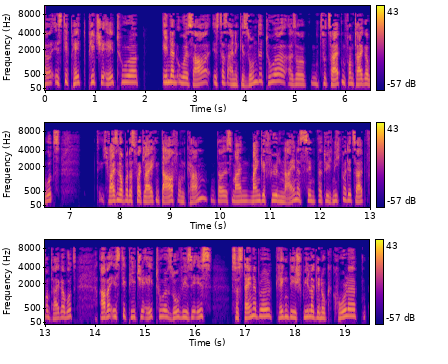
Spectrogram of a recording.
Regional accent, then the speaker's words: Austria; ich bin Österreicher

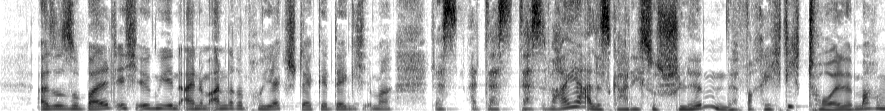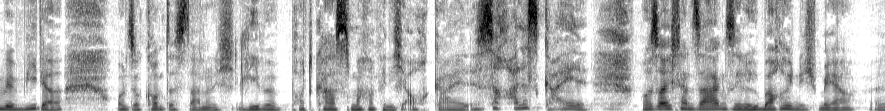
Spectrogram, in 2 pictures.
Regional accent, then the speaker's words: Hamburg, Germany; Ich bin in Eimsbüttel geboren. So, also bin richtig so in der Mitte, dann auch sehr lange da gelebt, bis ich dann irgendwann weggezogen bin, ganz weit weg nach Barmbek, war meine erste Wohnung und dann jetzt mittlerweile Winterhude.

